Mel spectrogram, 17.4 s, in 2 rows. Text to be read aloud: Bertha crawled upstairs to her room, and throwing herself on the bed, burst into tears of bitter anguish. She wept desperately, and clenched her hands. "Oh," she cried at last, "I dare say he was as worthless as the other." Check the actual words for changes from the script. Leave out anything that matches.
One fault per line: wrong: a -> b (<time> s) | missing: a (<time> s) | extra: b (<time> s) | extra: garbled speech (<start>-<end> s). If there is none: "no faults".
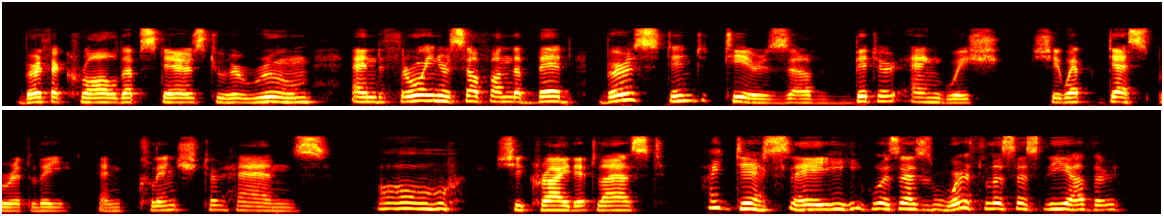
no faults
